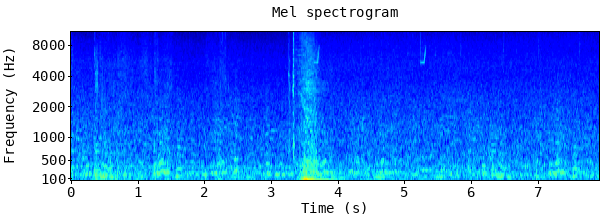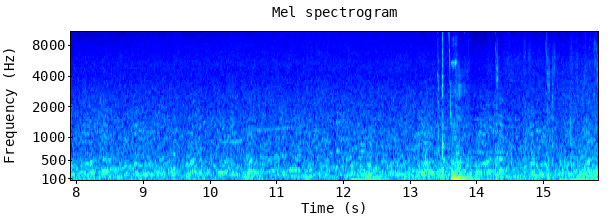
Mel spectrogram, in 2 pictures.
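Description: Footsteps crunch softly through dry grass.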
